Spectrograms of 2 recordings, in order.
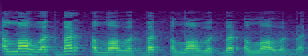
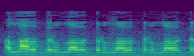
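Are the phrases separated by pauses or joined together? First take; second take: separated; joined. First: Each phrase is said separately with a stop. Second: The phrases are joined quickly without breaking breath.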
